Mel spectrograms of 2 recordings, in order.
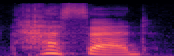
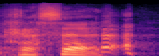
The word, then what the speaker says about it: chesed: You have to pronounce it with like a guttural sound, like chesed.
